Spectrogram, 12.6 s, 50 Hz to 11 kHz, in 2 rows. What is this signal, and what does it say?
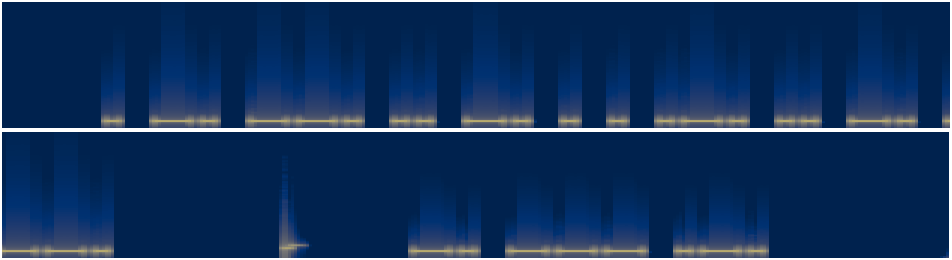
Morse code, heard as a keyed tone, about 15 wpm, 700 Hz. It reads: ENGINEERING NOR
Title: Sentences from Top 1500 Words - New Word Drill - 15wpm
